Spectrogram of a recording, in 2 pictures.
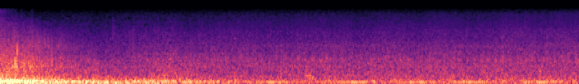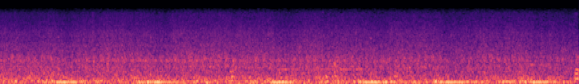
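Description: A Confringo fire spell detonates in Hogwarts Legacy, a loud blast at the start that decays into a long, low rumbling roar with steady pulsing bass throughout, no voices.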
